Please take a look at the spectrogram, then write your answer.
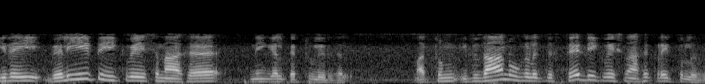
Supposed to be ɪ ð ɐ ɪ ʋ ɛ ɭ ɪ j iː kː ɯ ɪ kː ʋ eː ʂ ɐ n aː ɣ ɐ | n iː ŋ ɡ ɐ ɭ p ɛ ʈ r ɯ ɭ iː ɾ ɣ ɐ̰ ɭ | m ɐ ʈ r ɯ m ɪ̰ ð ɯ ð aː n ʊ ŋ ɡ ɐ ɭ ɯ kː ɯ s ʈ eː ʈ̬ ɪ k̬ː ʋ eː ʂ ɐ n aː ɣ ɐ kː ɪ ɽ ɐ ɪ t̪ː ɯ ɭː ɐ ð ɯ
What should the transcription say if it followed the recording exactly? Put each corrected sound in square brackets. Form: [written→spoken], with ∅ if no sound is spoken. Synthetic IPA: ɪ ð ɐ ɪ ʋ ɛ ɭ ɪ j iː [kː→ʈː] ɯ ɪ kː ʋ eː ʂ ɐ n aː ɣ ɐ | n iː ŋ ɡ ɐ ɭ p ɛ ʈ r ɯ ɭ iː ɾ ɣ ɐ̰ ɭ | m ɐ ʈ r ɯ m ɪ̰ ð ɯ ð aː n ʊ ŋ ɡ ɐ ɭ ɯ kː ɯ s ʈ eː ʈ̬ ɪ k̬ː ʋ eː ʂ ɐ n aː ɣ ɐ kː ɪ ɽ ɐ ɪ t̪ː ɯ ɭː ɐ ð ɯ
